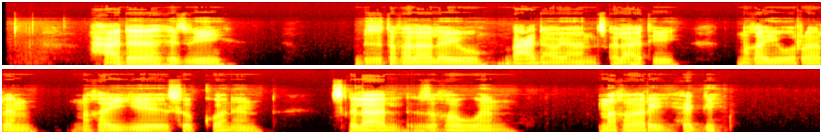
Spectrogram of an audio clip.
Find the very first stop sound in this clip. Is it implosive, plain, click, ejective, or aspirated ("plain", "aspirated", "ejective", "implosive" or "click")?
plain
